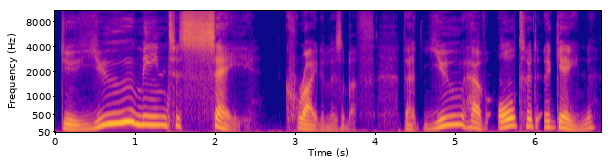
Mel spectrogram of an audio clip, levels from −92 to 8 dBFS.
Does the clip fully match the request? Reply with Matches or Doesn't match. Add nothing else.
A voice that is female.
Doesn't match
